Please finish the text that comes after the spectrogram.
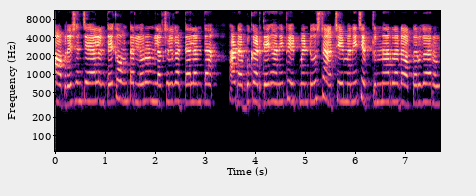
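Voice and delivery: usual speaking voice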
